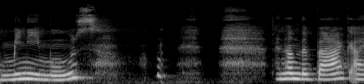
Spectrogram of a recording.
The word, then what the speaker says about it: Moo: and they are by the company Mo, or Moo, I guess you pronounce it Moo in English, M-O-O.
